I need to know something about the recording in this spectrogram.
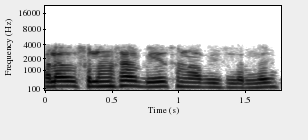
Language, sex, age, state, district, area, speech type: Tamil, male, 18-30, Tamil Nadu, Madurai, rural, conversation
